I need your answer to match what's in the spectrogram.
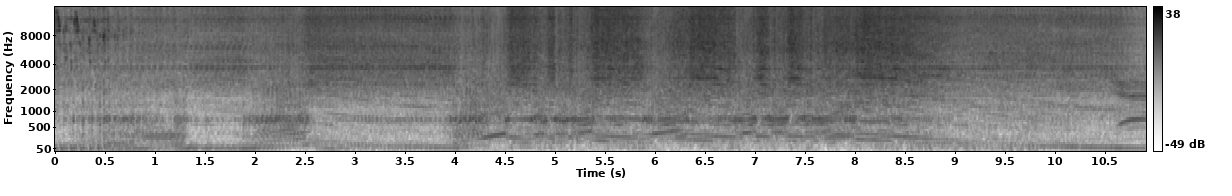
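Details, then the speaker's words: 1978 Ferrari 308 GTB with its previously bad-running engine now sorted, carburetors not yet synced and a replacement ignition fitted where the distributors were, idles cleanly and revs smoothly and evenly without misses: normal running. "it sounds like a ferrari now guys sounds very very good"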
